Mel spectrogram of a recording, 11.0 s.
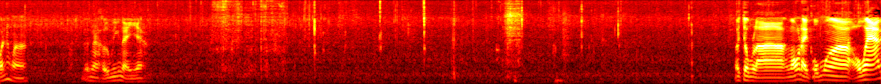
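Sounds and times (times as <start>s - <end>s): faint steady hiss: 0.0s - 11.0s
rustle: 0.0s - 11.0s
person chewing food: 2.6s - 7.9s.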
